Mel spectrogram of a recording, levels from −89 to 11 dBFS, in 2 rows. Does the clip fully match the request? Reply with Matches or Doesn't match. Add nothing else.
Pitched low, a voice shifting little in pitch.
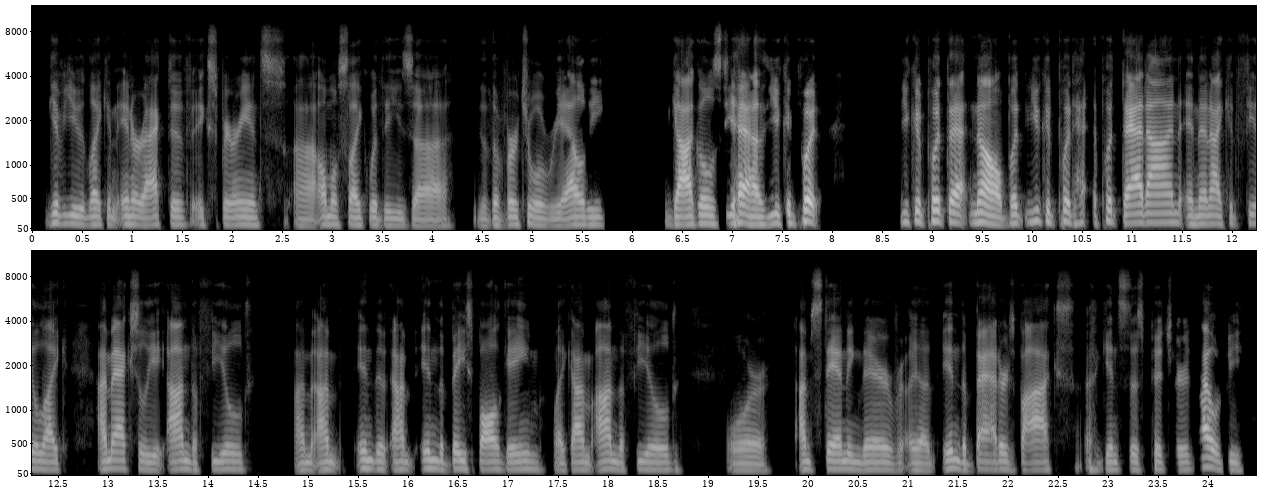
Matches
